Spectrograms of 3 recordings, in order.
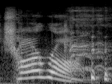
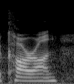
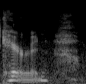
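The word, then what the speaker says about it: Charon: the head game Hades I thought it was char it's not it's not pronounced like that it's pronounced like Kon or Caron um and I'm pretty sure how do you pronounce it let me look it up cuz I remember him from Hades hang on K Kon pronunciation if I'm wrong I'm going be upset uh how do you say this Karen it it's actually legitimately it's actually pronounced Karen wow ain't no [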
